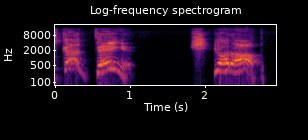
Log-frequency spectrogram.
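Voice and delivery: high, loud, drawn-out mock yell; imitating a fed-up shout; exasperated outburst. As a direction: blow up at someone who won't stop.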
